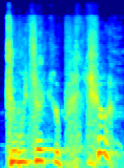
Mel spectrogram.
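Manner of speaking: high, giggly fan voice, lightly done; imitating excited young fans. Young women ask the author for a photo, giggly and high. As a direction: squeal it like an eager fan.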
